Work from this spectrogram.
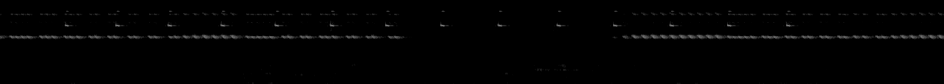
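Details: Autumn night insects, crickets among them, in a garden field in Japan, recorded on a DR-40X; steady high pulsed trilling stops briefly, leaving a few isolated sharp chirps, then resumes.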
